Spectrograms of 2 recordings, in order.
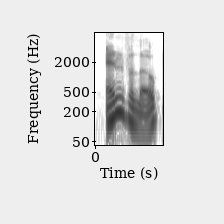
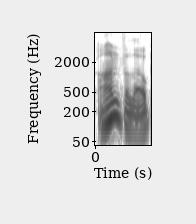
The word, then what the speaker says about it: envelope: to pronounce it here envelope or envelope however has been in English for nearly 300 years plenty of time for it to become completely anglicized and for both of its pronunciations to win respectability so there you go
